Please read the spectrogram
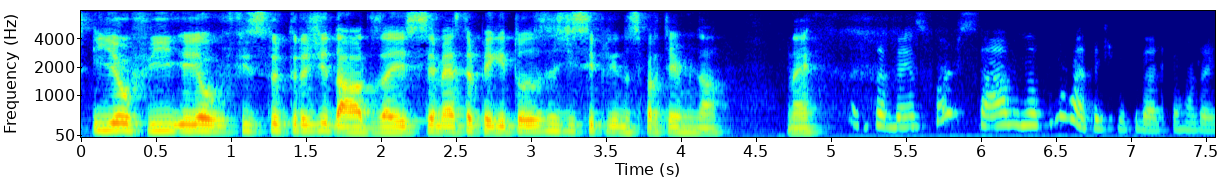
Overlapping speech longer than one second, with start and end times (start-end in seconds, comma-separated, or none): none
